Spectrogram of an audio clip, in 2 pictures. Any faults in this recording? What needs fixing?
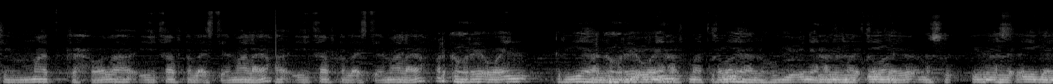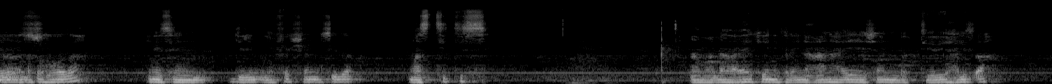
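AAC compression throughout: the speech is dull and smeared, with nothing above 13.8 kHz, likely from AAC-LC at a low bitrate, which fits around 24 kbps. Encode at a higher bitrate or keep an uncompressed master.

Doubled audio track from 2.76 to 11.08 s: a second full-band copy at roughly equal level trails by about one and a half seconds, starting and stopping abruptly, likely from a duplicate capture path or a misaligned edit. Make sure only one capture path feeds the mix and check edits for overlapping copies.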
